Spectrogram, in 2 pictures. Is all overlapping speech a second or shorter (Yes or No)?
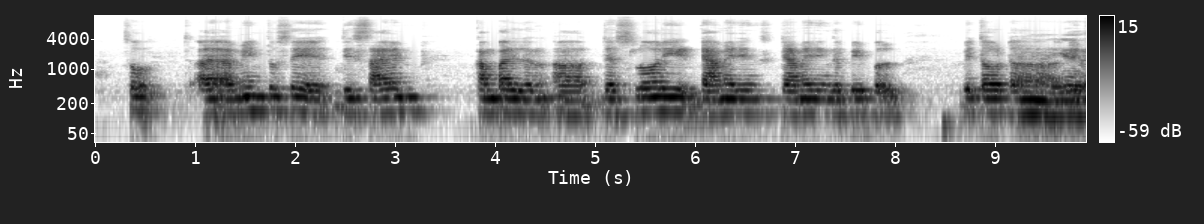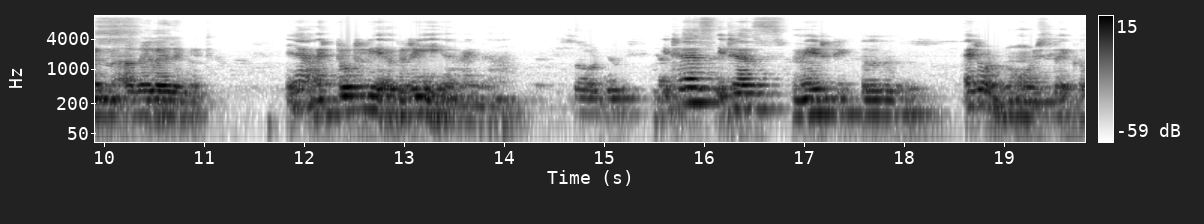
No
